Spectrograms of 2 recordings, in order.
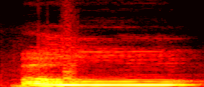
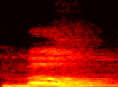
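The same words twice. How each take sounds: First: The vowel is stretched out long. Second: The vowel is said short. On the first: The speaker calls it wrong. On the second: The speaker calls it right.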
